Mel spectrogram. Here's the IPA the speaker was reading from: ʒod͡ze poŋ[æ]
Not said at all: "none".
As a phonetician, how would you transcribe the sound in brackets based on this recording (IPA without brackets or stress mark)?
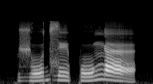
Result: æ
